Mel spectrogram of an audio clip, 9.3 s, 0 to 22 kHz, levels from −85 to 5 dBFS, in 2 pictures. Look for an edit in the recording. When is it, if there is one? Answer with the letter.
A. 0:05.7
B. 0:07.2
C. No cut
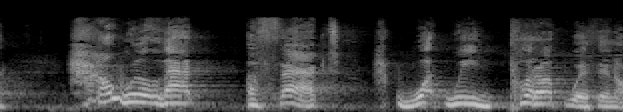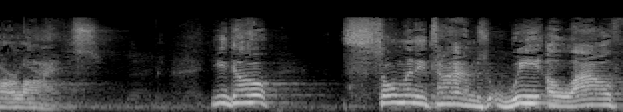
C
